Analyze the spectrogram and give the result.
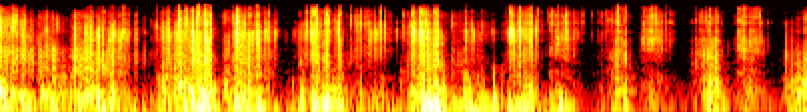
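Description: Long nails tap and scratch the textured side of a large, solid wax pillar candle with a raised swirl relief. The result is a quick run of bright, crinkly scratching strokes broken up by dull taps, with most of the energy in the high range and little low end.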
